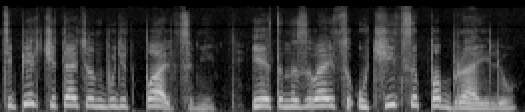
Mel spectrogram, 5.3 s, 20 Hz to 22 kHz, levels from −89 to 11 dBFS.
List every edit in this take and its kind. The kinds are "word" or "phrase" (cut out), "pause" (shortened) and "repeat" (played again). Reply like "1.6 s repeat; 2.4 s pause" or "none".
none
